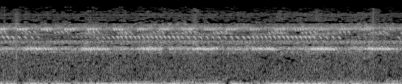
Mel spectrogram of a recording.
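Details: Several crickets trill at once, with shrill pulsed notes repeating rapidly over a steady lower ringing trill, forming an unbroken insect chorus.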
